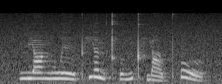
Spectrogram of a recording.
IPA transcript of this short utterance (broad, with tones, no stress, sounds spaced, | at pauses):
l j ɑ˥ ŋ l w e˥˧ ɪ̯ pʰ j ɛ˥˩ n kʰ ʊ˧˥ ŋ pʰ j ɑ˨˩ ʊ̯ pʰ o˥˩ ʊ̯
